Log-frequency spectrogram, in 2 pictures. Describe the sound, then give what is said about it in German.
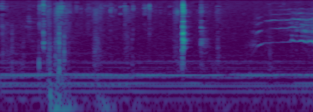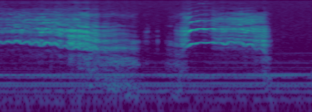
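A frightened, trembling horse neighs loudly after its rider slides from the leather saddle. It lets out two shrill, wavering whinnies, the second shorter, after a few sharp knocks and clatters. “Das Ross sprang vor, blieb zitternd stehen und wieherte so schrecklich, als riefe es nach Hilfe für seinen Herrn.”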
